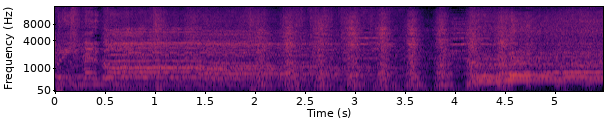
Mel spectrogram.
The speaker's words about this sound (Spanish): Shikiti, shikiti, shikiti. Es el sonido rítmico de un tren de vapor,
